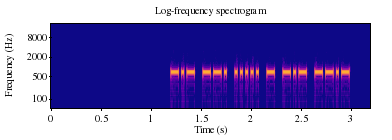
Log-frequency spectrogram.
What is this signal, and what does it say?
Morse code, heard as a keyed tone, about 48 wpm, 700 Hz. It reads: KG5TKQ
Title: USA Call Signs - 6 Characters - Repeated 2x - 45wpm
